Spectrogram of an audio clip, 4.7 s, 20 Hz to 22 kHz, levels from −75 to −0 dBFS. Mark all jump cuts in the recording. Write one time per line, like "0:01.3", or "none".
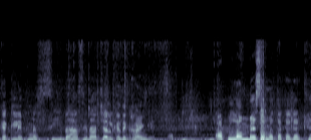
0:02.7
